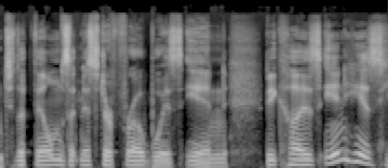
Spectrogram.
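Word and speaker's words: Fröbe: Well, the actress' name was Gert, and I want to say the pronunciation is Frobe. It's one of those European names where the O has the dots over it, the umlaut.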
